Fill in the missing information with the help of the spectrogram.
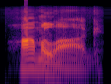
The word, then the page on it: homologue: American English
